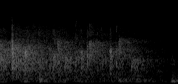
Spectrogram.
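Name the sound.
faint applause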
